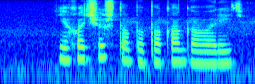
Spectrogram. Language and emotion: Russian, sad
